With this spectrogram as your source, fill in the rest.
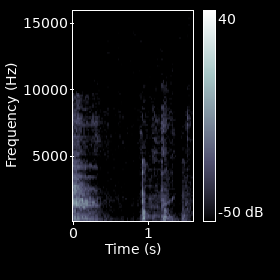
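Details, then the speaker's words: Adult mother recovering from an illness the week before, now with lingering dry cough and swollen tonsils, run down: three short, dry coughs after a fading breath or voice sound in a quiet room. Dry cough. "and as you can hear kind of sick um I got over being I was really sick last week and um it's gotten away like the illness has gone away but this um dry cough and my tonsils are swollen Etc"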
